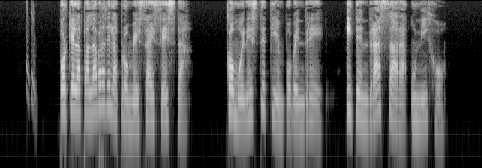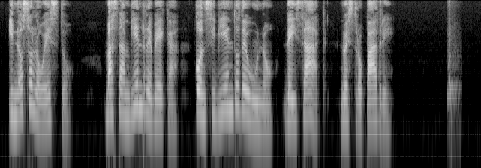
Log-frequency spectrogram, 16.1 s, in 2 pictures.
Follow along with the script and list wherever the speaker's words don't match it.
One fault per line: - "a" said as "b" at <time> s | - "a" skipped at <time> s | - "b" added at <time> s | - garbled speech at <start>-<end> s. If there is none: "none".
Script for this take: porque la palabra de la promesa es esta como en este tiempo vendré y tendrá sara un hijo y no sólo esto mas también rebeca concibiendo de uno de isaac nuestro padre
none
